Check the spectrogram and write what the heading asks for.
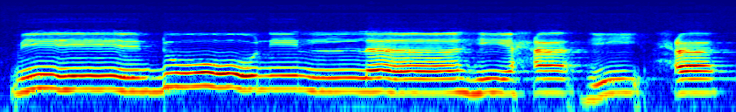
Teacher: Hi dipangkal kerongkong, ha di pertengahan kerongkong.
